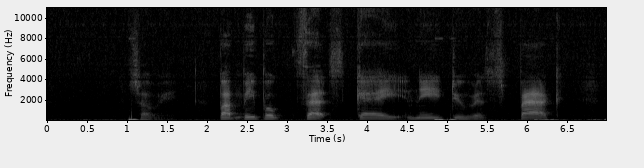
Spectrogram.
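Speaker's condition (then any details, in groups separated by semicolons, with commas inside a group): Mild cerebral palsy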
